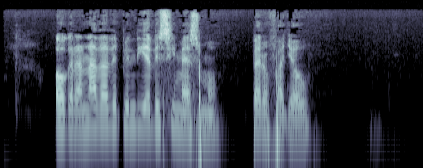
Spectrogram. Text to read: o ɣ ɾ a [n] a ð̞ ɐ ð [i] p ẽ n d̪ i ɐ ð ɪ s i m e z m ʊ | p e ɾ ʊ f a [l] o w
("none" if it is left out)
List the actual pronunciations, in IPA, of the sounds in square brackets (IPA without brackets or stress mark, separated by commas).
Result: n, e, ʎ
